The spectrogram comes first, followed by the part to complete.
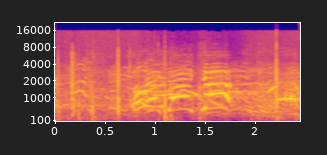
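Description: Several high voices shouting and calling out over one another during a football match, with a few sharp knocks in between.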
